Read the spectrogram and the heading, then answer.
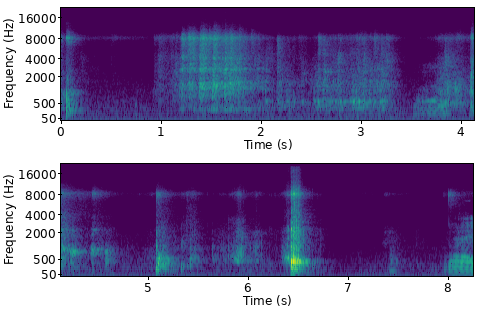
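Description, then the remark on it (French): A cat eating, with irregular dry crunching and crackly chewing bursts, moderately loud, broken by short pauses and one sharp, louder click partway through. “Vous l'entendez Ouais, c'est lui. Il mange.”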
